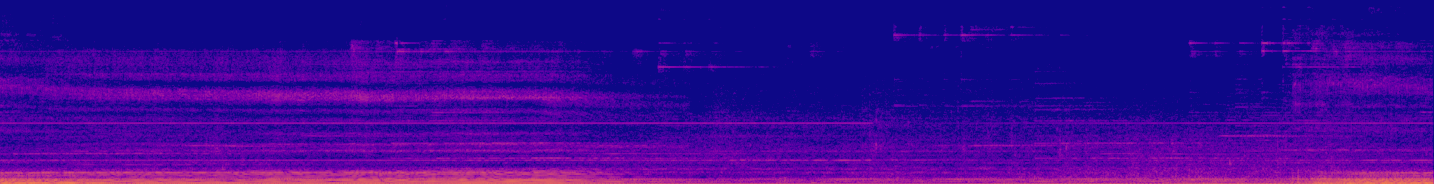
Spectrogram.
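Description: One long 'Om' chanted in a low voice on a single steady pitch, held about five seconds and then fading out, over a steady background drone. The next Om begins just before the end.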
